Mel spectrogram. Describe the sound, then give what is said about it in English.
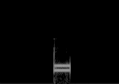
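A radio repeater's confidence beep, sounded about every 5 seconds to indicate the repeater is transmitting: one short, steady mid-pitched electronic tone lasting a fraction of a second, loud and clean against silence, with no voices. “And it's like every 5 seconds there's like a confidence beep to tell you that it's transmitting.”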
